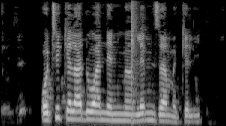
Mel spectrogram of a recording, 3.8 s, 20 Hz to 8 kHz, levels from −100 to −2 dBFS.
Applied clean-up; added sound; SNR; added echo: none; Snare drum; 14 dB; none.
